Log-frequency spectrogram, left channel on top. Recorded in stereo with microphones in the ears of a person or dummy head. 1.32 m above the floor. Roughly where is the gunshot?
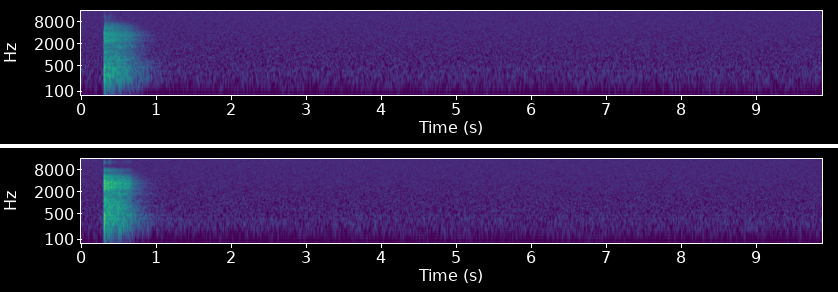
Right.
